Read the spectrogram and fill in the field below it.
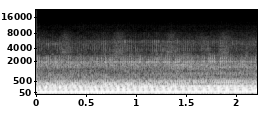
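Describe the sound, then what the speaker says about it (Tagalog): A Kawasaki Ninja ZX-10R motorcycle with the exhaust baffle removed drones at a loud, deep, steady pitch, close and unbroken throughout with no talk. "parang kanyon yung tambutso, parang kanyon yung muffler niya"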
